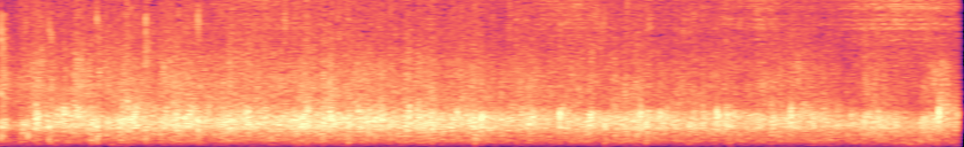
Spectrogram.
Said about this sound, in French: Est-ce que vous pouvez applaudir pour elles?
